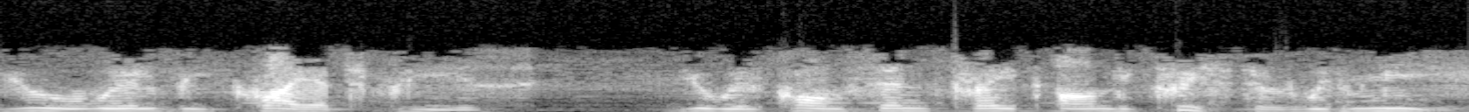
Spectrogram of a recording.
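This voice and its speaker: Slow, grave old fortune teller woman. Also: on the low side, fairly even intonation, noisy background. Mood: mysterious, solemn. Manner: slow, halting, solemn pronouncements. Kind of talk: 1940s radio acting. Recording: muffled, narrow-band vintage 1940s radio recording.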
